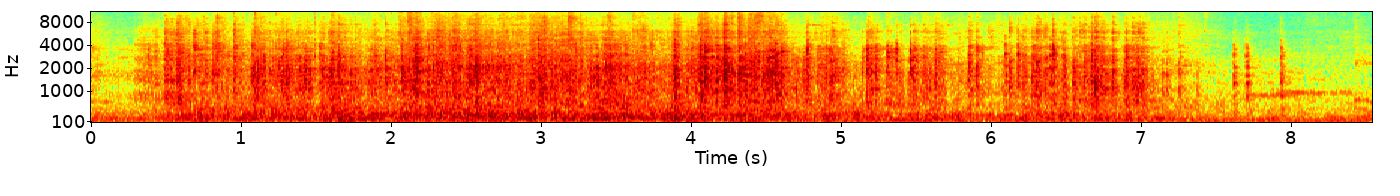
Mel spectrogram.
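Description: Plastic shopping cart being pushed over a hard store floor, its casters rattling continuously; the rattle dies down near the end.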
